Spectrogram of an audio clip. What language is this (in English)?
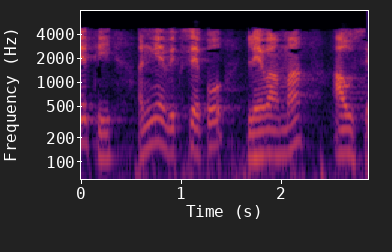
Gujarati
